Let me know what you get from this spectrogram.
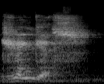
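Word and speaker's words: Genghis: It's and and David, it's pronounced Jenis.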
